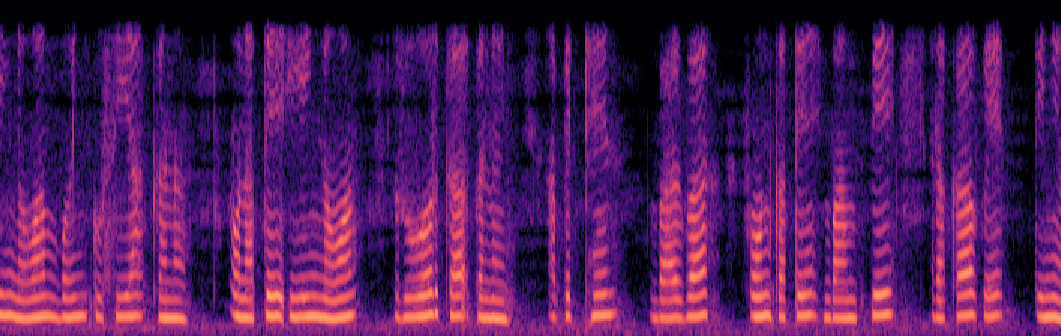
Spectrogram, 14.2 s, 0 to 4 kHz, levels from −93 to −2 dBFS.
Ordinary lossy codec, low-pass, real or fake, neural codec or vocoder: none; 3.6 kHz; real; none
